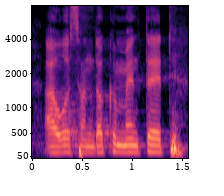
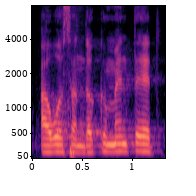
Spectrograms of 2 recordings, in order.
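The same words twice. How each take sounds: The two takes are said the same way.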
